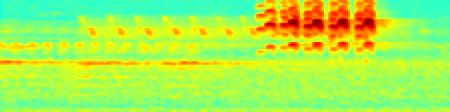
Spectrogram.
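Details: An American Kestrel in Ohio gives a quick burst of about six shrill, high klee notes in just under a second, after faint chirping from other birds.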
